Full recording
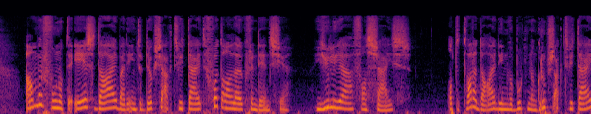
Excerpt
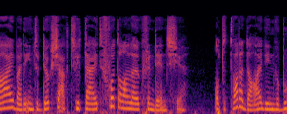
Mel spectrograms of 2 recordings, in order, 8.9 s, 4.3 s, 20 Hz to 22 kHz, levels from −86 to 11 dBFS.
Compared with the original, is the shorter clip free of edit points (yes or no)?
no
